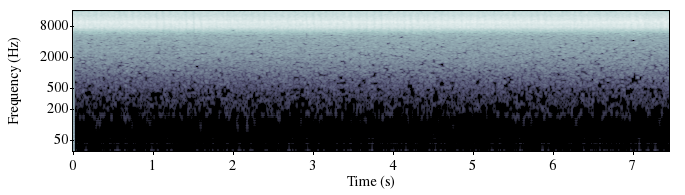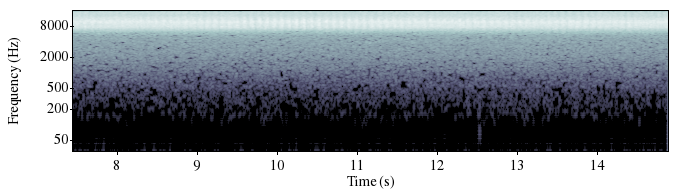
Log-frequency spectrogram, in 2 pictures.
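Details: A steady, high-pitched hissing buzz of bow-winged grasshopper song in European grassland, dense and unbroken like a chorus of insects.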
